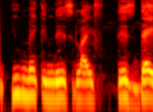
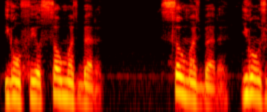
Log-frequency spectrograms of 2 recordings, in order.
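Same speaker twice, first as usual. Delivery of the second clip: ordinary talk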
